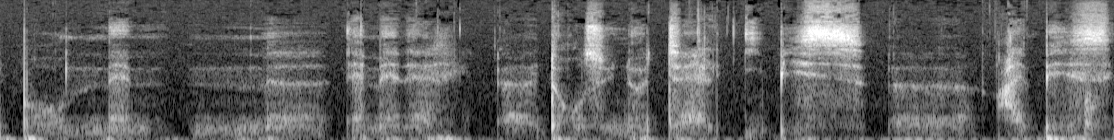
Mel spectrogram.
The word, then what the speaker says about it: Ibis: Et finalement, une bus est venu me chercher pour m'emmener dans un hôtel Ibis, Ibis, j'ai pas sûr la prononciation, je dis que Ibis au Royaume-Uni.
